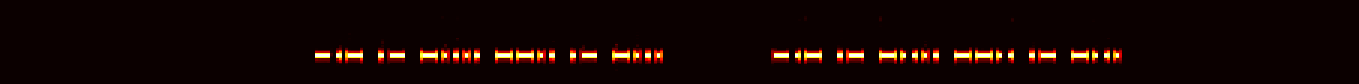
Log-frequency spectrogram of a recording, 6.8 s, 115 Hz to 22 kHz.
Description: Morse code, heard as a keyed tone, about 45 wpm, 700 Hz. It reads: KA6ZAB KA6ZAB
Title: USA Call Signs - 6 Characters - Repeated 2x - 45wpm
